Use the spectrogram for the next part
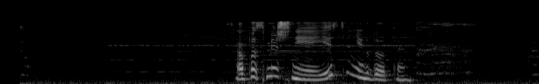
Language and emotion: Russian, neutral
